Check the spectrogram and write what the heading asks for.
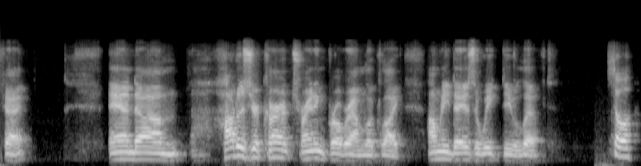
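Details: Adult male speaker; typical speech.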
